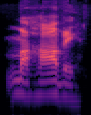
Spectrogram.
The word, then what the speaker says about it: Mojave: Is that how it's pronounced? Mojave.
